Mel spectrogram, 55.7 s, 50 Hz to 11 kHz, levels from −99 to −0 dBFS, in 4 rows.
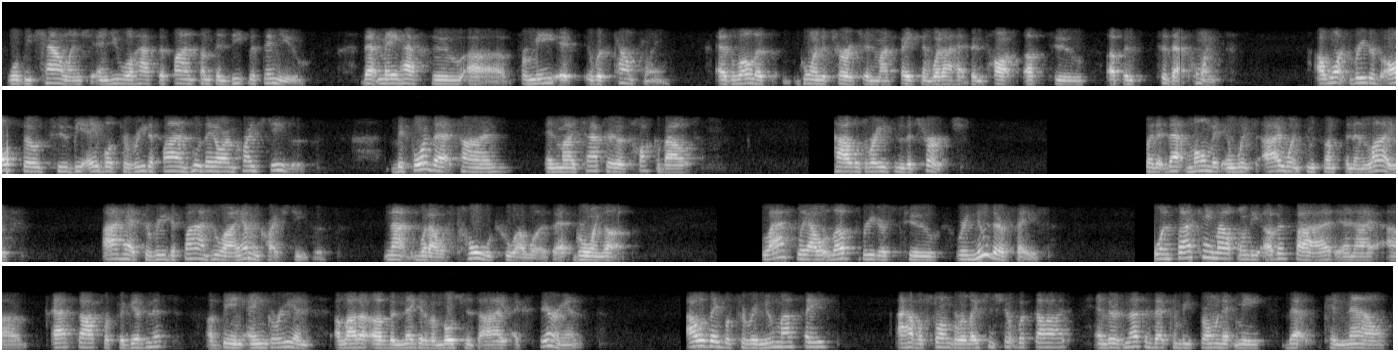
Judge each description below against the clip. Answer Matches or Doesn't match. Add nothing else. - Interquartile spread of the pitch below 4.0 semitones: Matches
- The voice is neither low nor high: Matches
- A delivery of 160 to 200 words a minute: Matches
